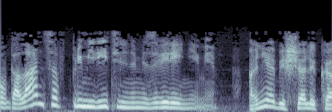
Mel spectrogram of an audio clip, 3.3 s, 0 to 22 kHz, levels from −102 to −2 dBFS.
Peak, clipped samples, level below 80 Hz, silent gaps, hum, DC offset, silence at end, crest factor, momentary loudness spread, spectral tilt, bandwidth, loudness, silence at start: -8 dBFS; under 0.1%; -52 dBFS; none; none; under 0.1%; 0 s; 12 dB; 13 LU; -5 dB/octave; 7.2 kHz; -20 LUFS; 0 s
